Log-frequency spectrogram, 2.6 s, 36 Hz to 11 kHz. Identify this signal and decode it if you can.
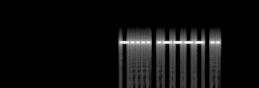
Morse code, heard as a keyed tone, about 46 wpm, 700 Hz. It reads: 61I
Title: Three Challenging Letter-Number Combinations 45wpm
